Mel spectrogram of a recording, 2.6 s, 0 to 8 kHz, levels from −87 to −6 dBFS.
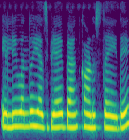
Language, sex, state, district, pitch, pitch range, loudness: Kannada, female, Karnataka, Bidar, 285 Hz, 275-290 Hz, -11 LUFS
